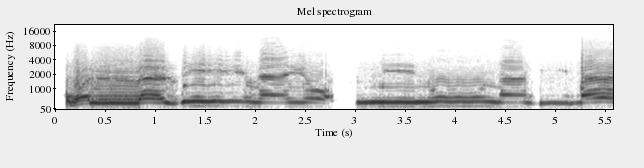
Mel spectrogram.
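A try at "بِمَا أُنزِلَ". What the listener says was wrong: Hamzah, bukan ain ya. Hamzah, pakai hamzah, bukan pakai ain. Bima unzila.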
